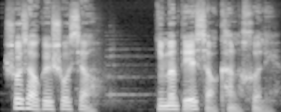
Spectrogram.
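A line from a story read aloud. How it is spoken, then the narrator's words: Calm, flat tone. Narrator (Chinese): 萧景琰倒是沉得住气，淡淡道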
